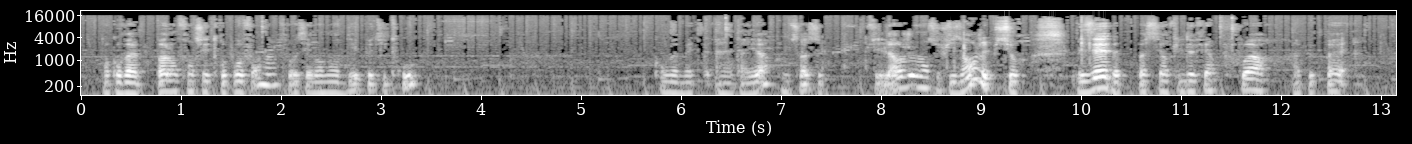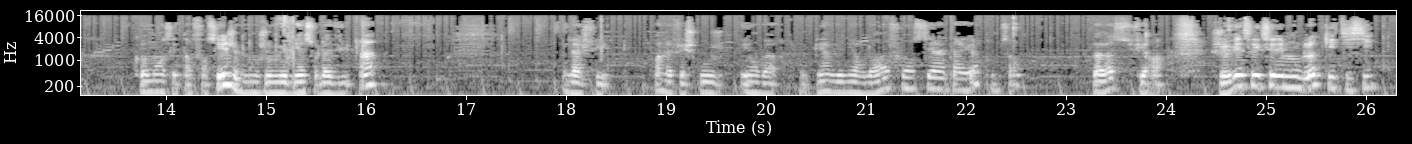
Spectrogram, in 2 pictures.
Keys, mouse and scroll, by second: 1.9-3.7 drag, 6.9-9.7 middle drag, 10.0 z, 12.6-15.9 middle drag, 15.9 KP_1, 19.4-21.0 drag, 22.9-24.7 middle drag, 24.7-26.3 right drag, 26.2 click.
